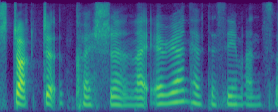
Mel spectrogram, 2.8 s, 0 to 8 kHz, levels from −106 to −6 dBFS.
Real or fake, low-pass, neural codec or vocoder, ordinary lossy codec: real; 7.2 kHz; none; none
